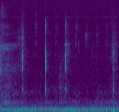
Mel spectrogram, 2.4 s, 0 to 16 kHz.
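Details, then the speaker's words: Ford Fiesta 1.4 TDCi removed turbocharger, car smoking white with oil-filled intake pipes: sharp dry clicks as the shaft is rocked by hand forward-back and side to side; quite a lot of play, worn turbo bearings. "you can hear quite a lot of play so that's side to side in and out it's quite loose so I'm gonna replace it with the other one"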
